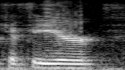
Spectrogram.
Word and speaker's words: kefir: So this would be like you drink a um kefir, kafir, how people like to pronounce it.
